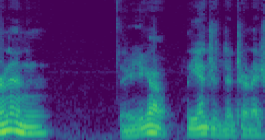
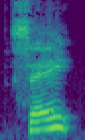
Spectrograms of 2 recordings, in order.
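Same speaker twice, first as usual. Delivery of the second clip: ordinary delivery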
